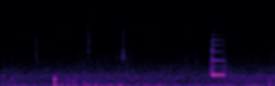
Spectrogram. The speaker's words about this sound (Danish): Men jeg må prøve at se, om jeg kan nå at lave opkaldet til en kvinde. Jeg sætter højtaler på min telefon og ringer op.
